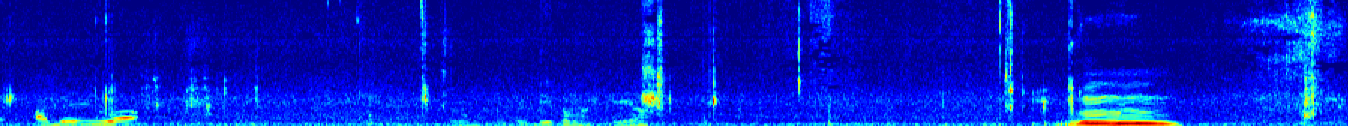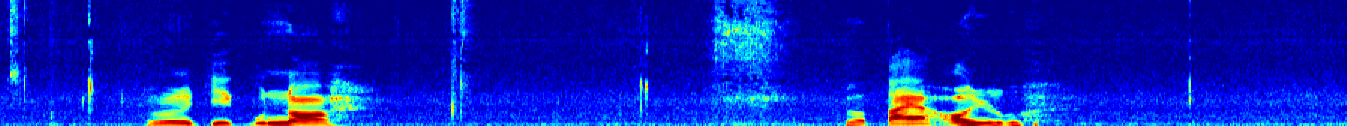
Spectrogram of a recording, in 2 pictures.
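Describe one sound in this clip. Mushrooms snap and crack as they are broken apart.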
